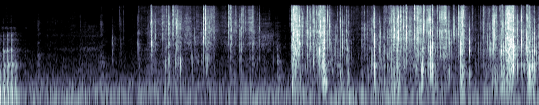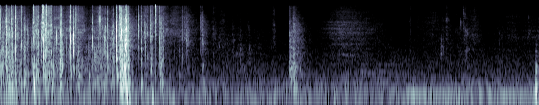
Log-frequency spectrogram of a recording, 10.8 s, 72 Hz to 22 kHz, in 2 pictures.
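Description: A 2020 Topps Update Series baseball card pack's plastic wrapper being torn open and crinkled. There is a run of sharp crackling from about a second and a half in to about seven seconds, loudest in the second half, then it goes quiet.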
